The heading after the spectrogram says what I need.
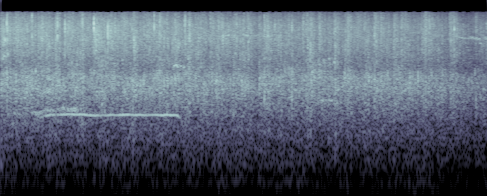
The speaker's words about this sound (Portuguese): Oh, aplausos, aplausos.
